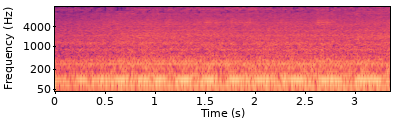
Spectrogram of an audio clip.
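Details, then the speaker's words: 2007 Chevy Express 3500 V8 van at about 30 degrees, started after two Motor Medic flushes and an oil change for lifter tick: steady, even low idle, running smoother, no top-end ticking; healthy. "Oh yeah, she's running a lot smoother now. Well, how's that for you guys? That sounds nice."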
